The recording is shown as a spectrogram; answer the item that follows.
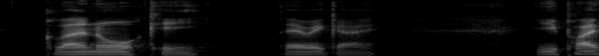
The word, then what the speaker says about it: Glenorchy: Okay, so it's Glenorchy.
